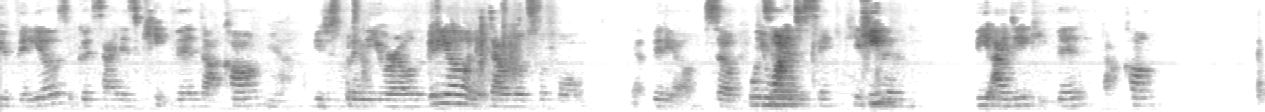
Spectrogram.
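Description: A woman speaks calmly to a room, heard from a short distance.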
